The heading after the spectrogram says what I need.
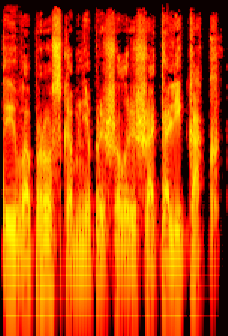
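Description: A man voicing a gruff, domineering governor who barks orders and drinks hard, in a storybook reading. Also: sits low, a little slow, fairly bright tone, dry recording, clean studio sound. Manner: gruff, barking, commanding.

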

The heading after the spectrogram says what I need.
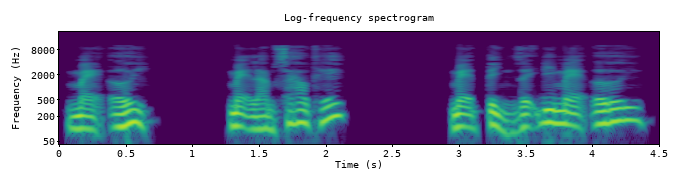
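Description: A man's voice: mid-range voice, expressive, measured pace, dark tone, husky, dry recording. A man reading as a tearful pleading daughter. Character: young woman, distraught daughter pleading.

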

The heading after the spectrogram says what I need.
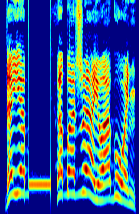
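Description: A man's voice: sits high, big pitch swings, a little slow, a bit bright, dry recording, clean studio sound, heavily acted. A man voicing a cruel, arrogant young nobleman who taunts and threatens a captive in an audiobook. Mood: mocking.

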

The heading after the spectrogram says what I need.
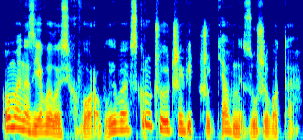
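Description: A male narrator reads a first-person audiobook in a gravelly voice. His pitch moves a lot as he dramatizes the story. The recording is dry and close, with no room sound. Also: normal speed, dry recording. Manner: expressive, dramatic reading.

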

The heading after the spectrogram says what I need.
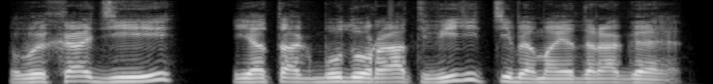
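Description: A man voicing a brutal, leering adult male villain who taunts and threatens loudly. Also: medium pitch, steady tone, normal speed, dry recording, clean studio sound, close to an everyday voice. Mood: taunting. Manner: taunting, menacing, loud.

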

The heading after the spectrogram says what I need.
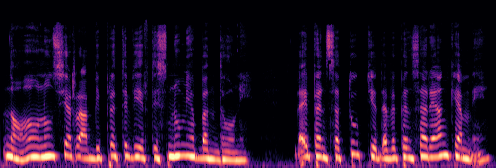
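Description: A woman's voice: mid-range voice, moderate pace, dark tone, natural voice. A woman reading the part of a desperate young foundling woman in an audiobook, pleading and insistent.

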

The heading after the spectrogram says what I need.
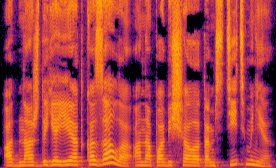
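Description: A woman voicing a cautious middle-aged nanny in an audiobook, speaking in a measured, dry way. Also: medium pitch, close to an everyday voice. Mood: guarded. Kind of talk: audiobook character voice.

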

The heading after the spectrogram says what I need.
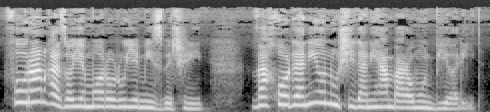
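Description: A woman's voice: a little high, very animated, fairly bright tone, dry recording, studio quality. A woman reading a storybook tale, voicing a selfish, greedy rich male landlord who schemes and gives orders. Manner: scheming, eager and commanding.

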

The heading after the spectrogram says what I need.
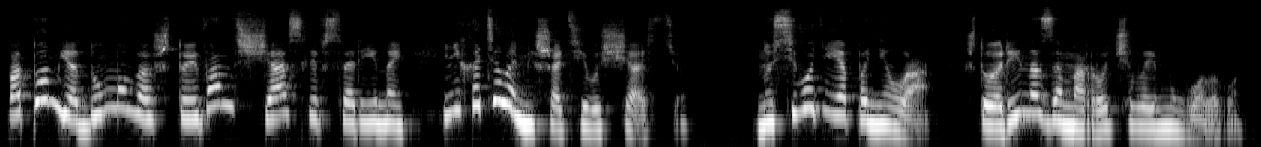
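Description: A woman reading the lines of an earnest, hesitant young woman in love, in a soft, plaintive way. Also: a little high, sing-song, fairly quick.

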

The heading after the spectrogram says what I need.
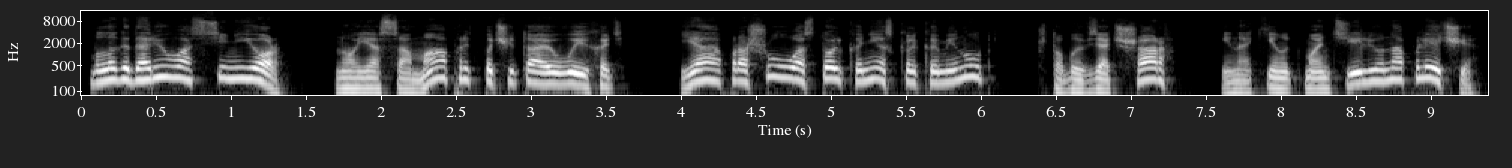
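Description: A man's voice: sits high, big pitch swings, moderate pace, a little mellow, no room sound, clean studio sound, pitched above the performer's own voice. A man voicing a sad, stubborn young woman who pleads in a plaintive tone. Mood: pleading.

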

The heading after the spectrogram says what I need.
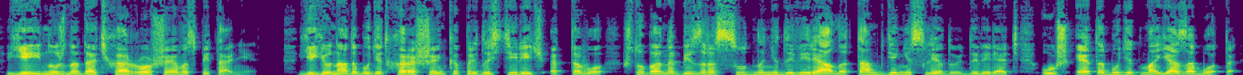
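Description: A man's voice: medium pitch, expressive, normal speed, bright, forceful tone, no echo, clean studio sound, voice pushed up. A man voicing a stern, commanding elderly aunt who speaks sharply and impatiently.

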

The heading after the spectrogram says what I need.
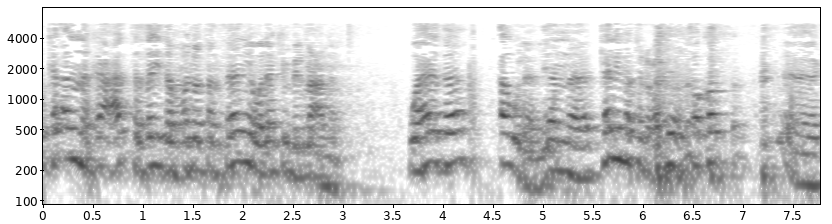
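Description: A grammar teacher with a high-sitting male voice gives a classroom lesson, explaining step by step, restating points and checking his students follow. There's slight background noise, and the distant lo-fi mic picks him up in an echoey room.

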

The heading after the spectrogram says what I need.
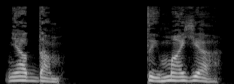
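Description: A woman's voice: medium pitch, animated, moderate pace, dry recording, clean studio sound, close to an everyday voice. A woman reading aloud and voicing an obsessive young man who pleads desperately and threatens coldly, in an audiobook. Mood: cold menace. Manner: pleading then cold and threatening.

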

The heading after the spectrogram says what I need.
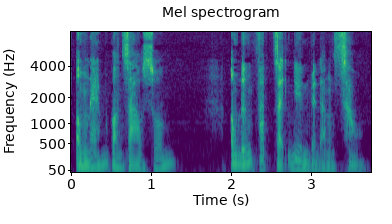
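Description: A man narrating a horror story in a dramatic, expressive way. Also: deep voice, measured pace, breathy edge, no echo. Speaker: audiobook narrator.

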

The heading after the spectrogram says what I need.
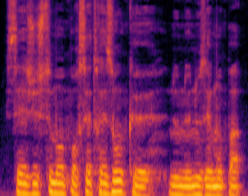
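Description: A man playing a brooding, scheming naval captain with a pensive, measured delivery. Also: fairly low pitch, fairly even intonation, dark tone, natural voice. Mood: guarded.

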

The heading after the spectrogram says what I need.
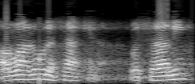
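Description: A man teaching a classical grammar text in a lecture, stretching out example words slowly and restating terms as he goes. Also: fairly high pitch. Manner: drawn-out syllables on example words, repeating terms and correcting himself. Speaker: Islamic scholar teaching Arabic morphology. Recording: dull lo-fi lecture recording.

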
